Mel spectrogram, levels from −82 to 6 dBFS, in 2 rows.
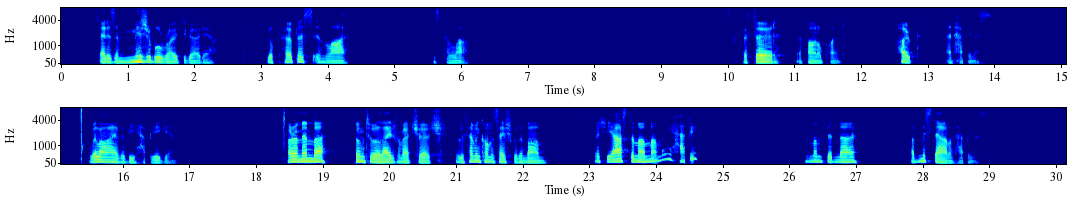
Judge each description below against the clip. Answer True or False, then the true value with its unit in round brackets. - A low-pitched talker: True (115 Hz)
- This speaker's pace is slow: True (130 wpm)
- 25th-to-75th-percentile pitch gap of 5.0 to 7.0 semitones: True (5.3 semitones)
